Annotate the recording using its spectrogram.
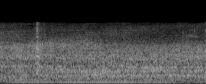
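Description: Steady hum and rumble of a vehicle heard from inside its cabin, with one brief faint click about half a second in.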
